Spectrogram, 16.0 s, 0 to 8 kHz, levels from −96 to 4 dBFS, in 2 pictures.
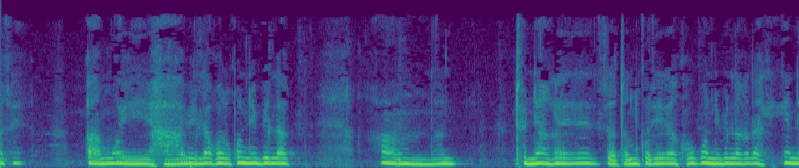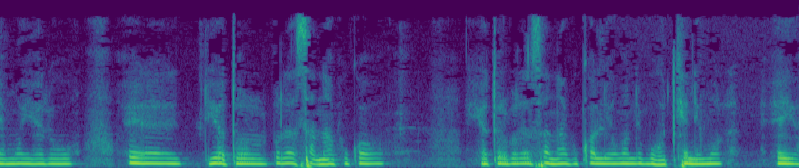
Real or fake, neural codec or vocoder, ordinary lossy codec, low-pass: real; none; MP3, 32 kbps; 7.2 kHz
